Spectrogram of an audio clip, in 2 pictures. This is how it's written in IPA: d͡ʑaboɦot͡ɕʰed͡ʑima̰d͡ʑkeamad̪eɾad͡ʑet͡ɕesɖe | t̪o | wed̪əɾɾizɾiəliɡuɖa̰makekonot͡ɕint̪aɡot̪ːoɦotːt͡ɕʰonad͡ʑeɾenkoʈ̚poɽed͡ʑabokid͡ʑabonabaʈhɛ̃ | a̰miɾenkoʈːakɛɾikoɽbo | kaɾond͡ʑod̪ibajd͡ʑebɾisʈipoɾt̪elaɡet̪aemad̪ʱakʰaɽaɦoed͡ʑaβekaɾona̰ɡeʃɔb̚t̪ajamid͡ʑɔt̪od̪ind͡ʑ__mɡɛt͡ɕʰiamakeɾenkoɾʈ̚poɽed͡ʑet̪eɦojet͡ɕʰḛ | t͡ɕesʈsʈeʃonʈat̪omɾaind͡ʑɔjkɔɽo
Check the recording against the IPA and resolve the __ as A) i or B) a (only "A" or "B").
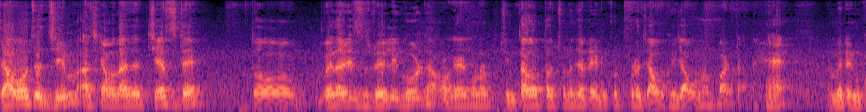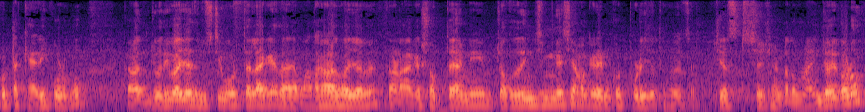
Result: A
